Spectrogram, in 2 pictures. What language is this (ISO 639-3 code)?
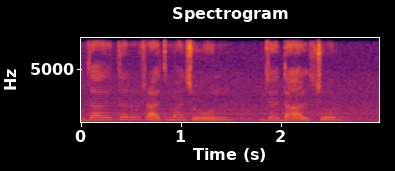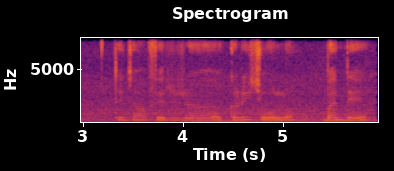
doi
